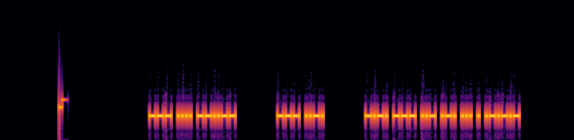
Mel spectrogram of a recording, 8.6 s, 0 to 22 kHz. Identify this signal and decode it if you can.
Morse code, heard as a keyed tone, about 37 wpm, 700 Hz. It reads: OH, OF COURSE.
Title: 3x Word-Spacing - Sentences from Top 500 Words - 40wpm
